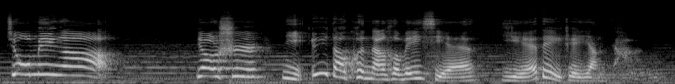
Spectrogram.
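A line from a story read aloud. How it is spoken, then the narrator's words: Sudden loud shouting. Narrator (Chinese): 可怜的男孩突然大喊大叫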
